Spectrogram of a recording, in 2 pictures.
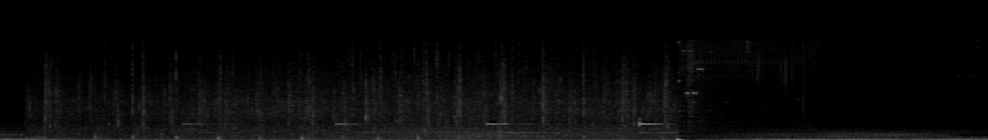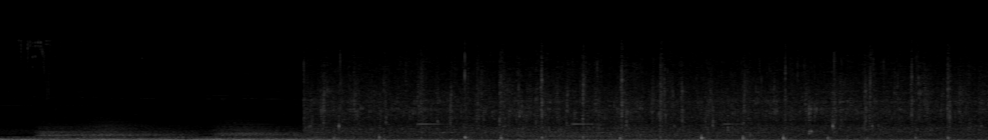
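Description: Rain patters steadily on wet pavement outdoors.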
